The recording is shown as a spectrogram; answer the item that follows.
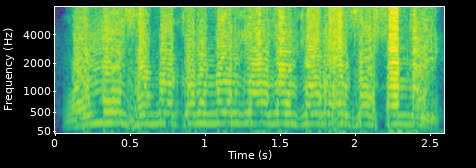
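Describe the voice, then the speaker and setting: చాలా ఎత్తైన గొంతుతో ఆదేశించే ఆలయ ప్రకటనకర్త. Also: male voice, extremely high pitch, fairly even intonation, fast talker, very noisy. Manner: emphatic, commanding, repetitive. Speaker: temple announcer marshalling the crowd. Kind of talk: public announcement with instructions.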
